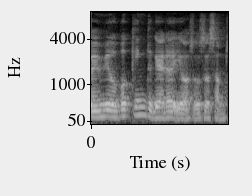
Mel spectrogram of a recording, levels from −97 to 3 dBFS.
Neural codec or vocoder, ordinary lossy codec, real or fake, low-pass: none; none; real; none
